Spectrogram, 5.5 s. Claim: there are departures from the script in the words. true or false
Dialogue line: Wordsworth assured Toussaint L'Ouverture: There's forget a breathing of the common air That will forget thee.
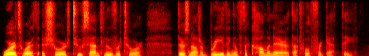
true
